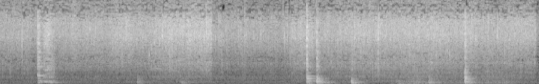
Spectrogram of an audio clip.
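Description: Browned onions with ginger garlic paste sizzling in a pan as a spoon stirs, steady frying hiss with scattered scraping clicks, close and fairly quiet.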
